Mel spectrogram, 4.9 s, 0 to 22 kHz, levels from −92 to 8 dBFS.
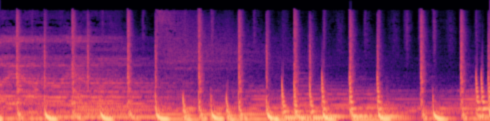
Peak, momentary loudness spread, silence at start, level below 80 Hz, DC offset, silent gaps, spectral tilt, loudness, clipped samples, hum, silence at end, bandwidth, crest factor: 0 dBFS; 5 LU; 0 s; -12 dBFS; under 0.1%; none; -6.5 dB/octave; -12 LUFS; under 0.1%; none; 0 s; 16 kHz; 10 dB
